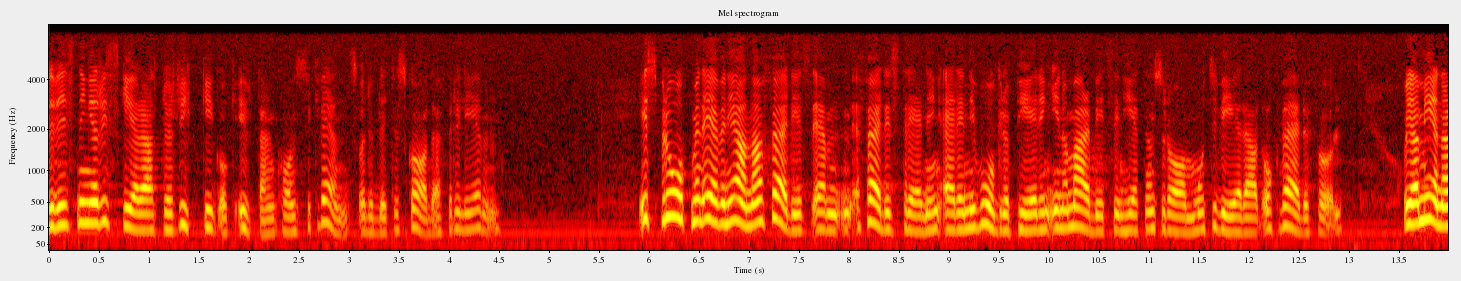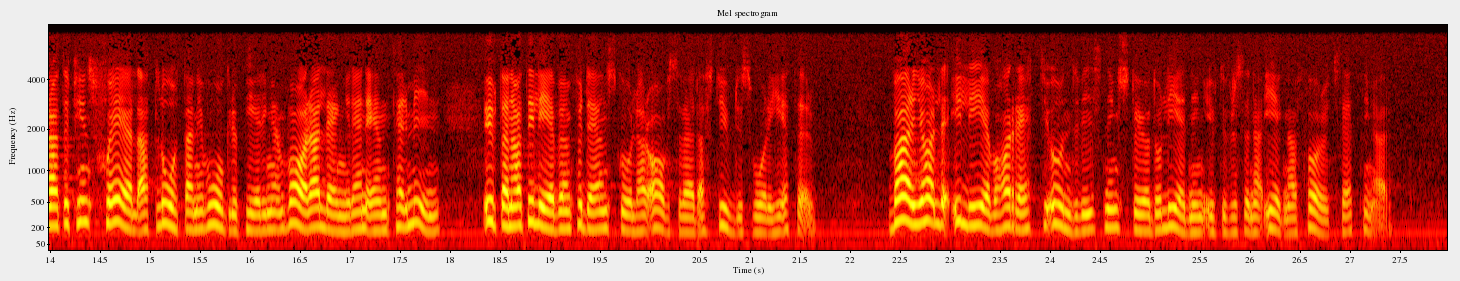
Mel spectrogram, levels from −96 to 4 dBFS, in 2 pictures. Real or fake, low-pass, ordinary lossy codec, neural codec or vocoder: real; 7.2 kHz; none; none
